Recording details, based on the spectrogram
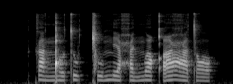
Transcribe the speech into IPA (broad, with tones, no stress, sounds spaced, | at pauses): k a˧˩ ŋ͡ǃ o˨˩˦ t u˨˩˦ ǀ u˨˩˦ ŋ e˧˩ ħ ɪ˧˩ ŋ o˧˩ qʼ e˨˦ ʕ a˧˩ t ɔ˧˩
